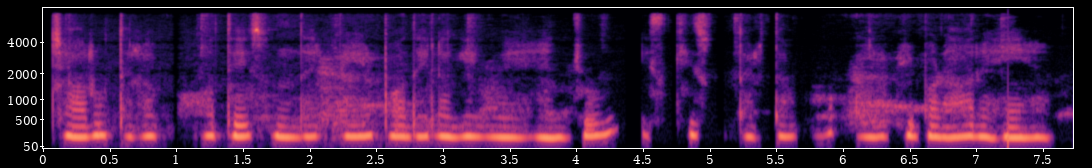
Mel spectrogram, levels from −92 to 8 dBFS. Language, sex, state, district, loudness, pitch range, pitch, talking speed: Hindi, female, West Bengal, North 24 Parganas, -23 LUFS, 185-200 Hz, 190 Hz, 145 wpm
